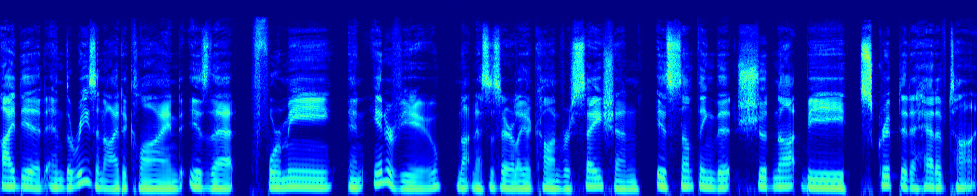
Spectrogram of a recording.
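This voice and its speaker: Delivered with very even loudness and hardly any pauses, a man's medium pitch and dark, mellow tone come through a dry, close sound with no echo, with ordinary pitch variation. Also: moderate pace. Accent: American. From US South. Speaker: journalist. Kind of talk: casual chat. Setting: studio.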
